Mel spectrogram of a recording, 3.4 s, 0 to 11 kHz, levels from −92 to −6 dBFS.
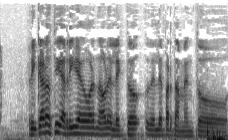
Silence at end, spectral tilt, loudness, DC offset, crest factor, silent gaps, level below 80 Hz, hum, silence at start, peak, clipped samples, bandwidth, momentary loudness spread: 0 s; -6.5 dB/octave; -18 LUFS; under 0.1%; 16 dB; none; -28 dBFS; none; 0 s; -2 dBFS; under 0.1%; 10 kHz; 6 LU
